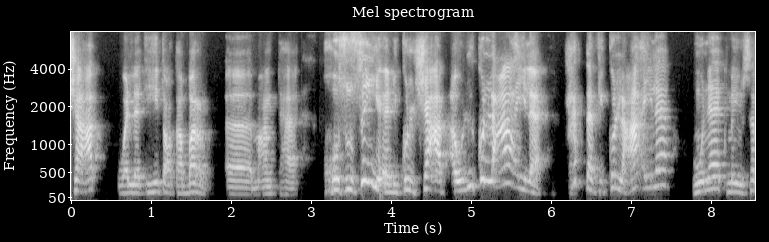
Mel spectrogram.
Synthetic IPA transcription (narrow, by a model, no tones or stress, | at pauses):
ʃaʕb̚ | wælːæt̪iːhijt̪ʊʕt̪abɑɾˤ | maʕɪnt̪hæ̰ | xʊsˤuːsˤɨjːalɪkʊlːʃaʕbʔæwlɪkʊlːʕaːʔɪla | ħat̪ːæfikʊlːʕaːʔɪla | hʊnæːkmæːjʊsæ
